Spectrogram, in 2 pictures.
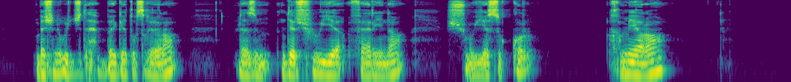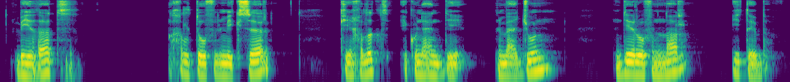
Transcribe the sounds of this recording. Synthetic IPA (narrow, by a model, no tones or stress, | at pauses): bæʃnwəd͡ʒːəd̪ħəbːæɡæt̪usˤɣiɾˤɑ | læ̰zəmnd̪iɾʃwəjːafæɾina | ʃwə̰jːasʊkːəɾˤ | xmiɾˤɑ | bid̪ˤɑt̪ | nxəlt̪ˤufilməksəɾ | kʰæjxlət̪ˤjkunʕənd̪i | lma̰ʕd͡ʒun | nd̪iɾufinːɑɾˤ | jt̪ˤib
